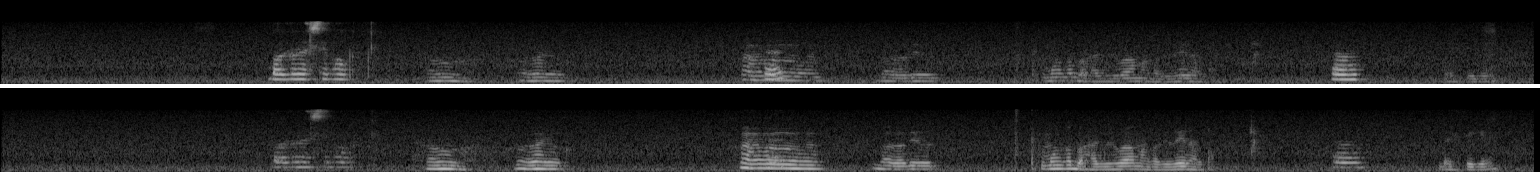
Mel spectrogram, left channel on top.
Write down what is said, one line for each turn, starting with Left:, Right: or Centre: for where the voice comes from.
Left: বনৰ <unintelligible> আছে মোক
Right: অ' হয়। উ <unintelligible>
Left: হা
Right: মাঘৰ বিহুত মই অকল বহাগ বিহু আৰু মাঘৰ বিহুৱেই ভাল পাওঁ।
Left: অ
Right: বেছিকে।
